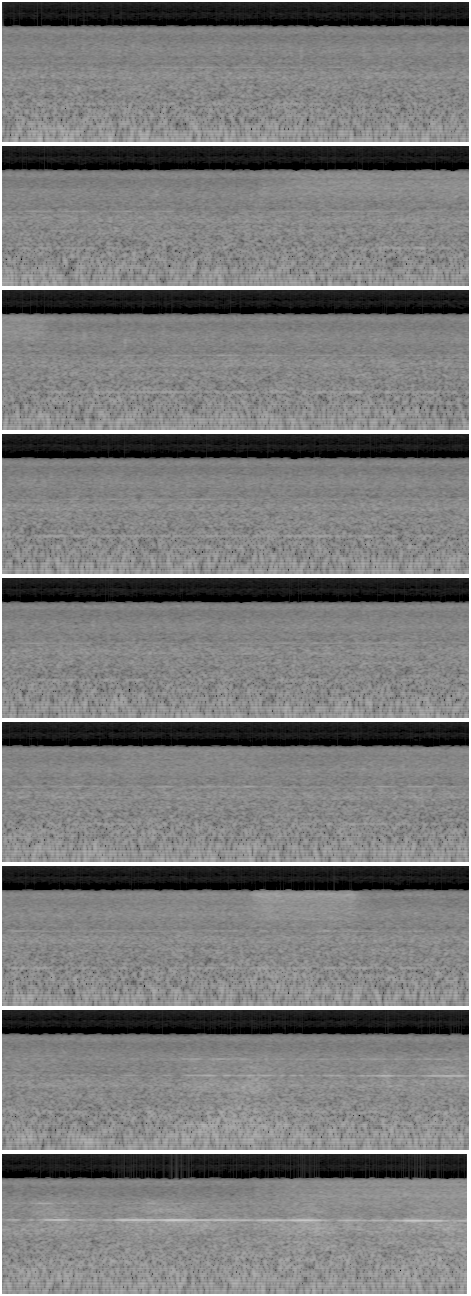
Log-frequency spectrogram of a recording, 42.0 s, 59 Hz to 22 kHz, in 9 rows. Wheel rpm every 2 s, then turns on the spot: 0, 0, 0, 0, 0, 0, 0, 0, 0, 0, 0, 0, 0, 0, 0, 0, 0, 0, 0, 0, 0.
none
